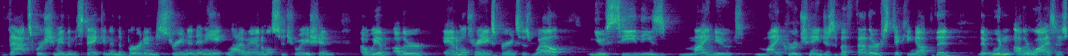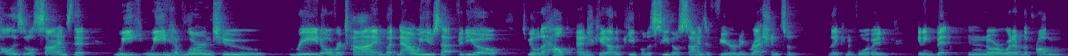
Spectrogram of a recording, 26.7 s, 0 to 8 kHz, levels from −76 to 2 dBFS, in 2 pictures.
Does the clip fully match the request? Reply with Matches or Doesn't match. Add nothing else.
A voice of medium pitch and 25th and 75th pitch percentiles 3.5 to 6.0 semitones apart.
Doesn't match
